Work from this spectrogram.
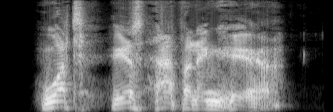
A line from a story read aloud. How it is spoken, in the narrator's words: He asks in a thundering voice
